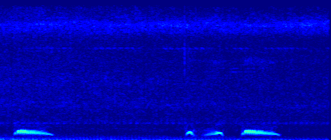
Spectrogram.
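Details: Spotted dove cooing as a lure for trapping: a long, slightly falling mellow coo, then a quick two-note coo and another long drawn-out coo. A low rumble of background noise runs underneath.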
